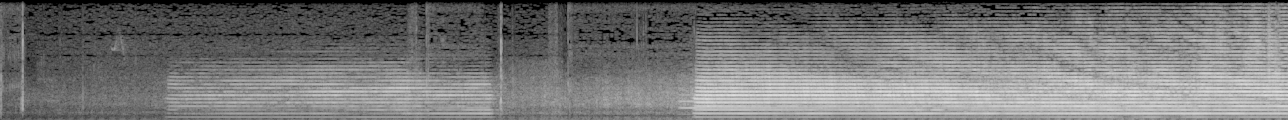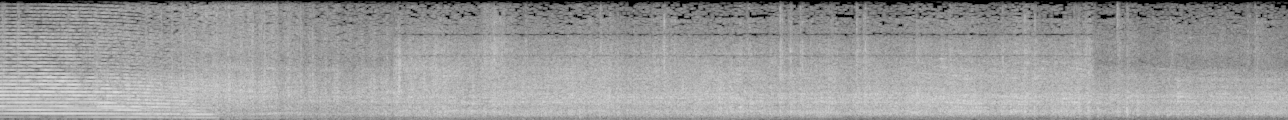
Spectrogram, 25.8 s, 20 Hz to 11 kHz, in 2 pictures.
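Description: WDM3A ALCo diesel locomotive sounding its horn: a blast of about three seconds, then a long, louder blast about seven seconds in that drops in pitch as the locomotive passes close by. The Shatabdi Express coaches then rush past with wheels clattering over the rail joints.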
